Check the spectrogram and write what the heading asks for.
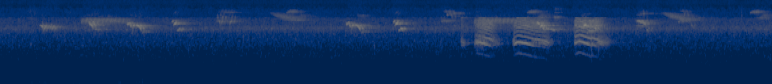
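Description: Faint outdoor birdsong: scattered short, falling chirps, with a louder call of about three falling notes about seven seconds in.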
